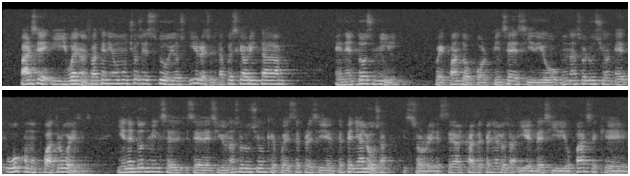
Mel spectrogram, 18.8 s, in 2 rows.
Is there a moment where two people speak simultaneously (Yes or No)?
No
